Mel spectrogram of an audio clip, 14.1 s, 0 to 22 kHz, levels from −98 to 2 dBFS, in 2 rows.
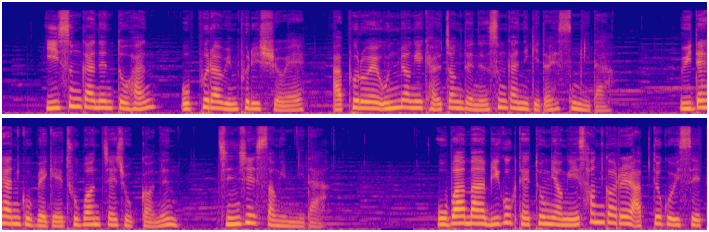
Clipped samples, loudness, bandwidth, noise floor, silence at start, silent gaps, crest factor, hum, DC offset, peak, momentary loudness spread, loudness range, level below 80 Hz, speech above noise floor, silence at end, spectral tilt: under 0.1%; -24 LUFS; 16 kHz; -54 dBFS; 0.05 s; none; 20 dB; none; under 0.1%; -4 dBFS; 11 LU; 4 LU; -48 dBFS; 31 dB; 0.05 s; -5.5 dB/octave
